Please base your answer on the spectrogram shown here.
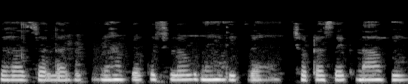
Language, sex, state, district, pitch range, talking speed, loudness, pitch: Hindi, female, Bihar, Sitamarhi, 205-215 Hz, 205 wpm, -13 LUFS, 210 Hz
